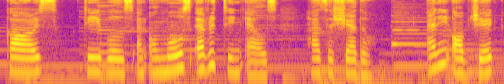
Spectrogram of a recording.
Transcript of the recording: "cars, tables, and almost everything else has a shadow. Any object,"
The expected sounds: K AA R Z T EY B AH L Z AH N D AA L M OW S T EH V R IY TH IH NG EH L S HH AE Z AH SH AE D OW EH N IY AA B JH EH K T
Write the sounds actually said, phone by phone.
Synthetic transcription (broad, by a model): K AA R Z T EY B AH L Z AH N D AA L M OW S T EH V R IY T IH NG EH L S HH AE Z AH SH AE D OW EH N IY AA B JH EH K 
